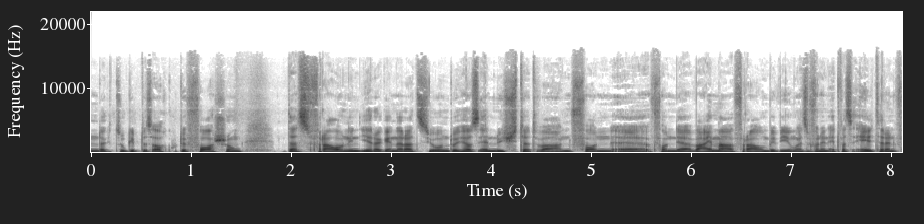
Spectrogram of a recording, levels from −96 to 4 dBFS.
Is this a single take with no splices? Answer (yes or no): yes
